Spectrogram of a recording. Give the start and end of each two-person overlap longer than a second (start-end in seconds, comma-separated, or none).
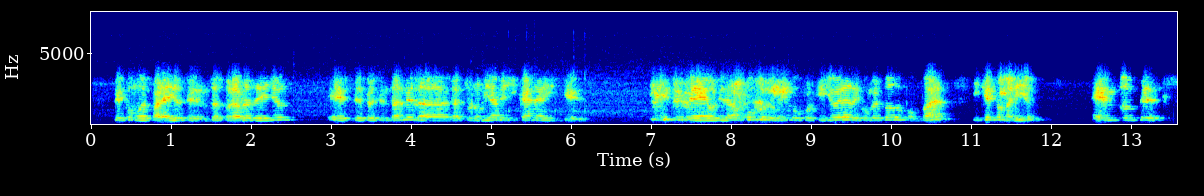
7.0-8.7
